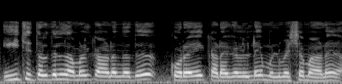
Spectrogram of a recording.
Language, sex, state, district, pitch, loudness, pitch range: Malayalam, male, Kerala, Kollam, 190 Hz, -13 LUFS, 185-215 Hz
